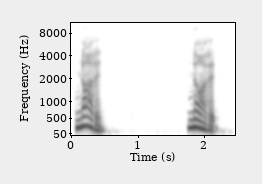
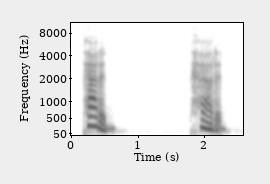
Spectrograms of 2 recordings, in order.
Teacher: Do you see how the D and T sound alike when they happen between two vowels? You might hear that the vowel is a little longer when it's before the D. · Shown in: first take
